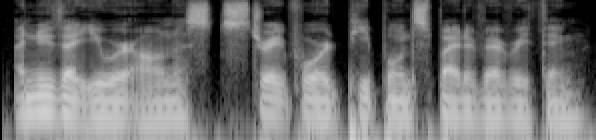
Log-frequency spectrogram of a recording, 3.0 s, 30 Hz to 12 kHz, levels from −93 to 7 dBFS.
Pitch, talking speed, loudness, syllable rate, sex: 85 Hz, 260 wpm, -20 LUFS, 7.4 syllables/s, male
